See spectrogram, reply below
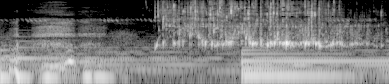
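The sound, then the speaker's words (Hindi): After a brief quiet hum, water pours steadily into a glass from about halfway through, a continuous splashing stream whose tone shifts as the vessel fills, running to the end. “जी ये लीजिए पानी।”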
